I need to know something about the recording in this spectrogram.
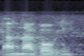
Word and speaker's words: anagoge: Podemos ver realidades e acontecimentos em sua significação eterna, conduzindo-nos, em grego, anagoge, pronuncie anagoge, a nossa pátria.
